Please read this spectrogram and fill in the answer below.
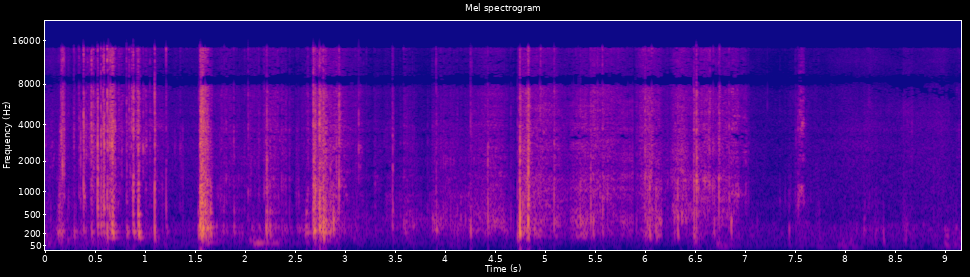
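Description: Irregular crackling and crunching with several sharp knocks among it, stopping about seven seconds in.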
